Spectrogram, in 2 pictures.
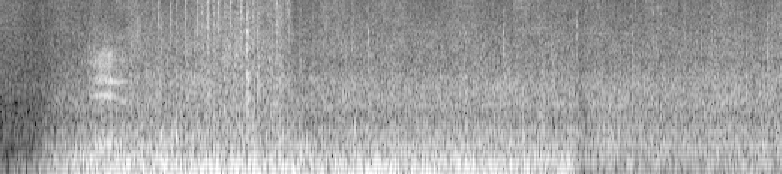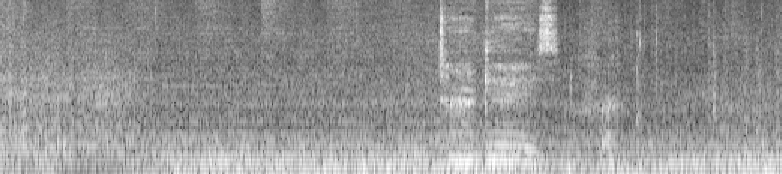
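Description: Loud, steady engine and road rumble inside a pickup truck's cab while driving on a dirt road, easing slightly about four seconds in.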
